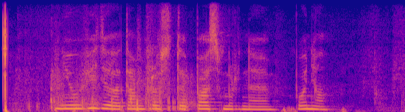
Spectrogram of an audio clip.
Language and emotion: Russian, neutral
